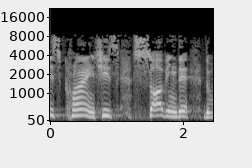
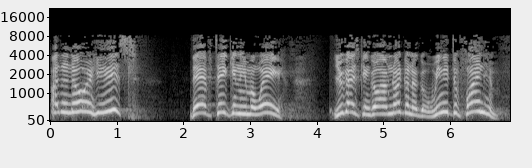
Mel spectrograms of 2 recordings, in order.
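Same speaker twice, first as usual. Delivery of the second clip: desperate Mary; 9 semitones higher than usual. Retold or imitated. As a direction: refuse to leave, voice raised high and urgent. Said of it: "And Mary saying".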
